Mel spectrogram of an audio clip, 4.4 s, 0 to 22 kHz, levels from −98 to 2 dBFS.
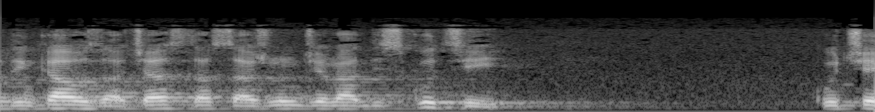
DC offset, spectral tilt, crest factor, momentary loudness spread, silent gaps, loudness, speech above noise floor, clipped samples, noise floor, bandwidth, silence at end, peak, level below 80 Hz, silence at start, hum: under 0.1%; -4 dB/octave; 20 dB; 11 LU; none; -20 LUFS; 38 dB; under 0.1%; -58 dBFS; 9.2 kHz; 0 s; -2 dBFS; -76 dBFS; 0 s; none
